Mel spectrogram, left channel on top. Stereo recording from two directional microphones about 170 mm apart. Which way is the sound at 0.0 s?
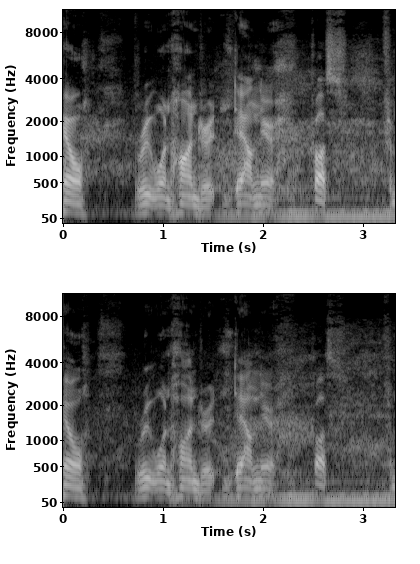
30° right (ahead or behind).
